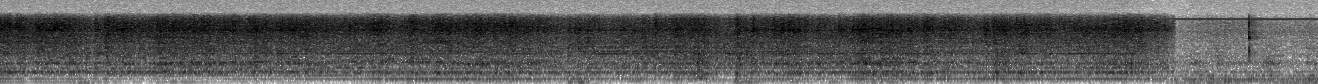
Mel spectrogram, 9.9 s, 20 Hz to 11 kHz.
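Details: iRobot Roomba 560 running on hardwood floor (quiet on carpet, and an earlier Roomba Discovery was quieter on the same floor): loud steady whir with a hard rattling chatter throughout, then it suddenly quietens. Rattle on hard floor, cause unclear.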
